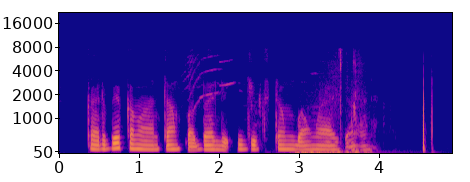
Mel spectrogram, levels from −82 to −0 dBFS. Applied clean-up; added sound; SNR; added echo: neural mask model RNNoise.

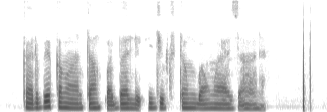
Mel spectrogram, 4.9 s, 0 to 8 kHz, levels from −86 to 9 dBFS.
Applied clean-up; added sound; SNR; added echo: none; none; none; none.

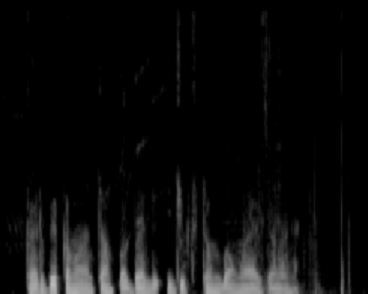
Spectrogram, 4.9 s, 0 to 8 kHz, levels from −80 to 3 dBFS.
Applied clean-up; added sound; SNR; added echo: neural separator model SepFormer DNS4.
